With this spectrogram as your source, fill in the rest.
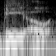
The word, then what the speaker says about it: bho: What's interesting is you said it's spelled B O H. I think the Italian spelling of it would be B ho like bo like o.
